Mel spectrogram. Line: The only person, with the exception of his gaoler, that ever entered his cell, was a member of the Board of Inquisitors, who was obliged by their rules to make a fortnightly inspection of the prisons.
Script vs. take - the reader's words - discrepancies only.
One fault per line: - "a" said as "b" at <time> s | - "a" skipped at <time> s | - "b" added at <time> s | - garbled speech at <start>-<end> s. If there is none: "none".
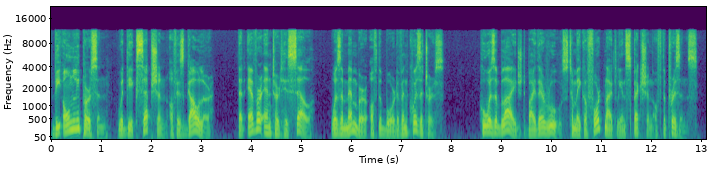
none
